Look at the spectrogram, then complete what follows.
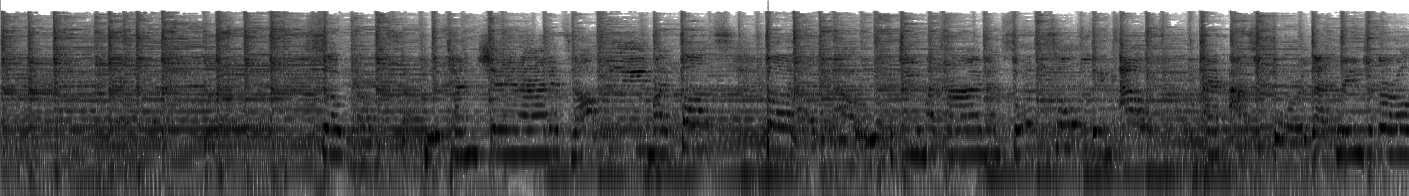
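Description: A song played on a strummed acoustic guitar, with a woman singing over it.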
